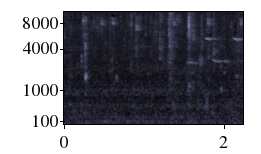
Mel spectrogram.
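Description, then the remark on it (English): Soft, steady water lapping and trickling, a gentle continuous wash with small splashy accents, plus a few faint, brief high bird chirps scattered over it. No one speaks. “So grateful for the birds in the water lapping.”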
